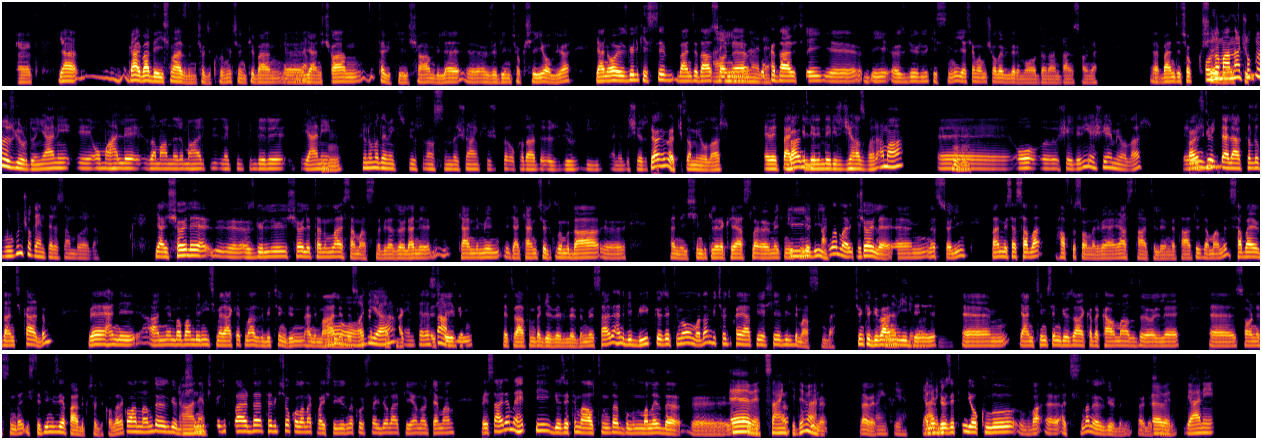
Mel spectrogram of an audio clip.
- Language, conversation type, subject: Turkish, podcast, Eğitim yolculuğun nasıl başladı, anlatır mısın?
- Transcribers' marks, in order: other noise; tapping; other background noise; drawn out: "Lütfen"; unintelligible speech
